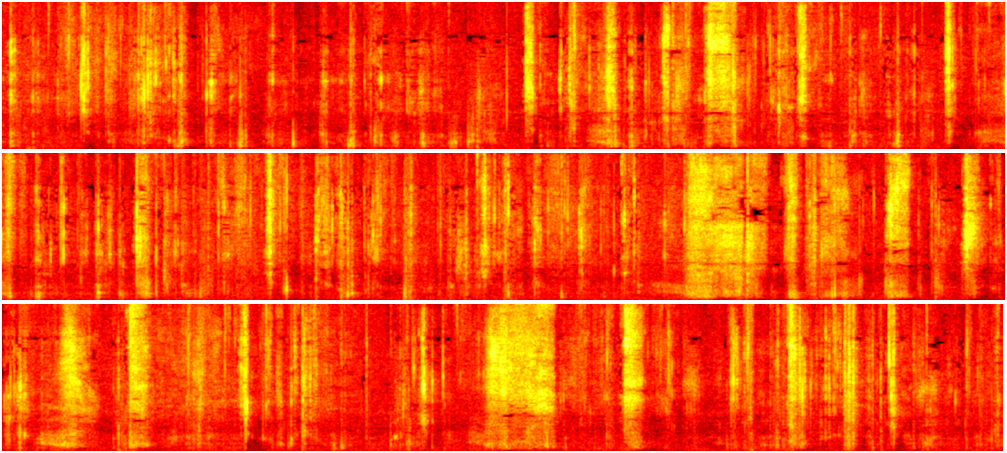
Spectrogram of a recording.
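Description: Close-miked eating: a person chewing and biting sauce-coated chicken, with many small wet mouth clicks, and gloved hands tearing the meat apart. A few louder, longer rustling bursts come about halfway through and again near the three-quarter mark.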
